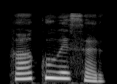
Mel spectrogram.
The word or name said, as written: ಕಾಕುವೆಸರ್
